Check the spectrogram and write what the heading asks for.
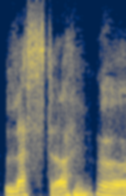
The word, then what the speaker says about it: Leicester: the Rockies but uh living in it's actually pronounced Leicester thank you which is this yeah the English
